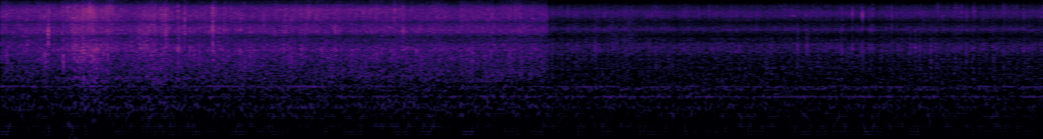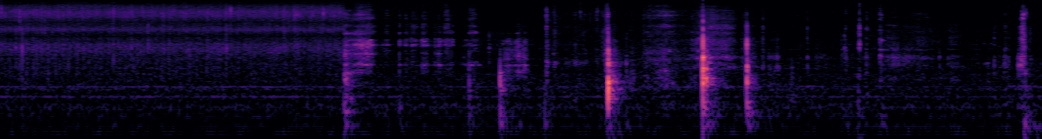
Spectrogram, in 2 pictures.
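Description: Egg omelet sizzling in a rectangular omelet pan; the sizzle drops abruptly to a fainter hiss about five seconds in. From about fourteen seconds on come a handful of sharp knocks and clacks as the pan and spatula are handled and the omelet is turned out onto a wooden board.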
